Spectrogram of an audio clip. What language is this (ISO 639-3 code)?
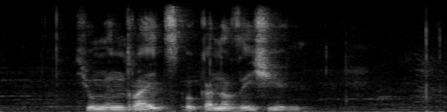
xho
